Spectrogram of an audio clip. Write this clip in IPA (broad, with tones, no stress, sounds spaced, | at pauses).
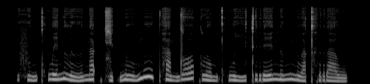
f ɯ˩˦ ŋ kʰ w e˦˥ n l ɯː˩˦ n a˦˥ k̚ t͡ɕ e˨˩ k̚ n uː˨˩ m uː˥˩ pʰ a˨˩ m d ɔː˦˥ k l o˨˩ m kʰ w iː˩˦ t r eː˦˥ n ɯ˦˥ ŋ n u˩˦ a̯ kʰ r a˨˩ w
